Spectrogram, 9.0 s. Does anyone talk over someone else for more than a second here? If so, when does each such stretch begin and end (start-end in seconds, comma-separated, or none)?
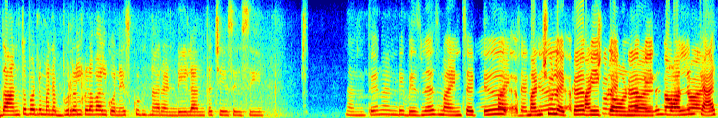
none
